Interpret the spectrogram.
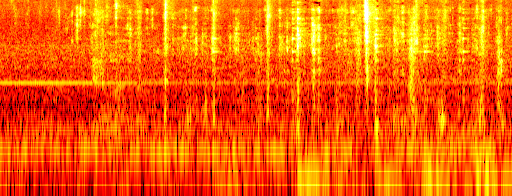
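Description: Close-miked mouth chewing a bite of fried food: soft, irregular wet clicks and light crunches, getting a little louder from about three seconds in.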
